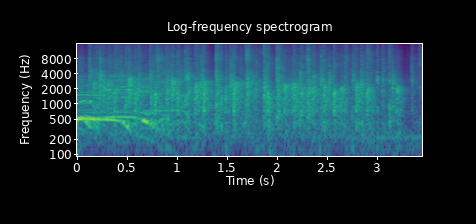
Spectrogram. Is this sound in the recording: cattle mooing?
no

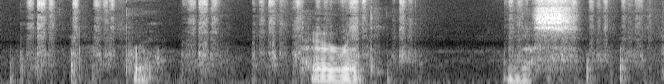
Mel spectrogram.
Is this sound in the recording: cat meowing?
no

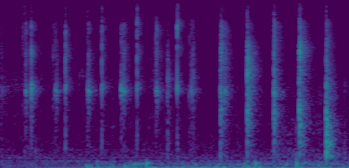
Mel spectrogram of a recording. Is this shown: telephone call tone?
no

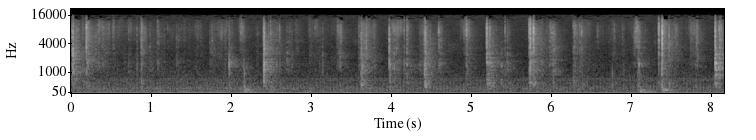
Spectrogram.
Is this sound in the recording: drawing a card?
yes

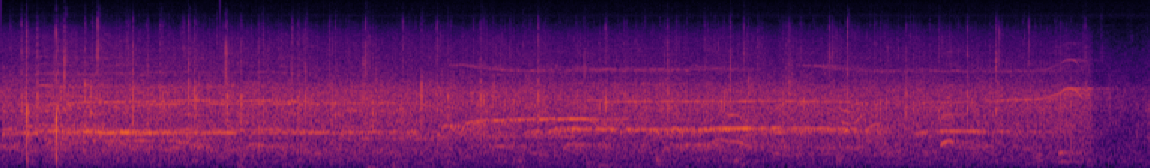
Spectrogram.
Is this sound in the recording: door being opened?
no

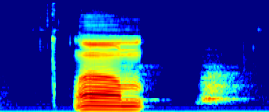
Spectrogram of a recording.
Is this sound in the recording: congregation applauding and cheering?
no

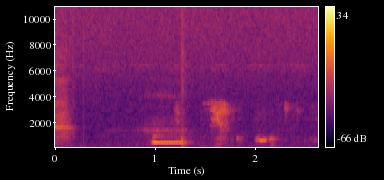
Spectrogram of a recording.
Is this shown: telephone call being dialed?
yes

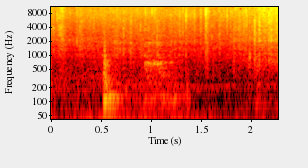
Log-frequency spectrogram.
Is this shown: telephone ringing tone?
no

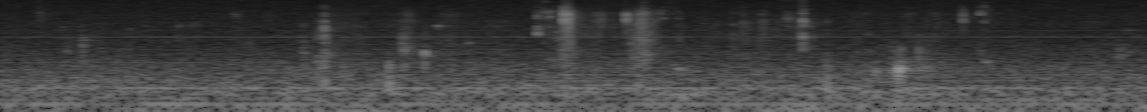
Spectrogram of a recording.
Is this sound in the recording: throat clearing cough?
no

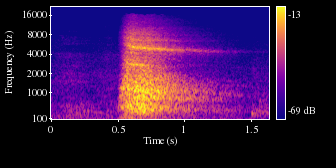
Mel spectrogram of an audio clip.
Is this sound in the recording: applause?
no

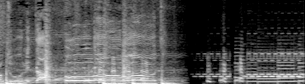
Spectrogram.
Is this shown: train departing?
no

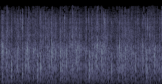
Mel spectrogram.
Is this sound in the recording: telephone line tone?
no

